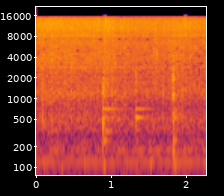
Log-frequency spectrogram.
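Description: Onions and garlic sautéing in a pan for a crockpot rump roast, a steady bright sizzle with a few soft stirring clicks, close and alone with no talk.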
